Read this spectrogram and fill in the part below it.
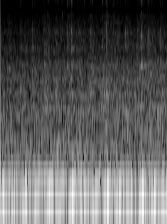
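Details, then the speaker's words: Kawasaki Brute Force ATV, warmed up, after jet kit, valve adjustment, new carb boots and Dynatek CDI: low, steady, even thumping idle, earlier ticking no longer heard; normal idle. "by now especially since it's warmed up in my other videos she is she is idling"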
